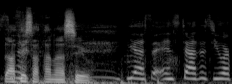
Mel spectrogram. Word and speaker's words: Stathis Athanasiou: Stathis the unpronounceable. Yes. It's Stathis Athanasiou.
